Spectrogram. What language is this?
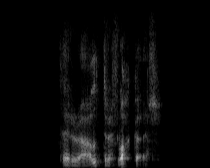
Icelandic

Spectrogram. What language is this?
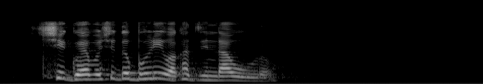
Venda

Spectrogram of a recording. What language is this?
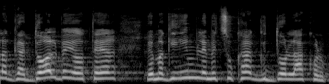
Hebrew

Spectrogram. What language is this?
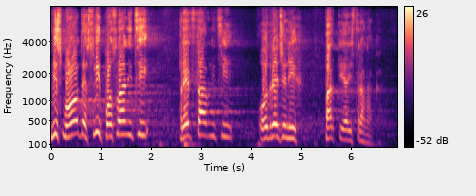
Serbian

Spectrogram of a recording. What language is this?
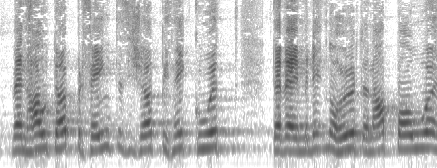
Swiss German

